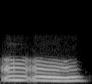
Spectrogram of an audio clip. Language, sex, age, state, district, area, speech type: Assamese, female, 45-60, Assam, Biswanath, rural, conversation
